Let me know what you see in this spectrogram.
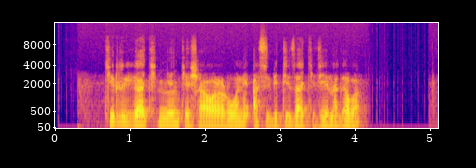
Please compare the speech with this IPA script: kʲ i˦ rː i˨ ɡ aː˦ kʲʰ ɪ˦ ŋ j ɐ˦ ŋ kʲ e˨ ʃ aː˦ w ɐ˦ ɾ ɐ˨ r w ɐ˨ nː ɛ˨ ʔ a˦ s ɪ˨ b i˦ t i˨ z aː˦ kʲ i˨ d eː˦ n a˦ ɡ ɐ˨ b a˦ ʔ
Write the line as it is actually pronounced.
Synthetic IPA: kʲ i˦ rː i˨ ɡ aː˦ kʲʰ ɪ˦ ɲ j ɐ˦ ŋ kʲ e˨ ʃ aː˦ w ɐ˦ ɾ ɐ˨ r w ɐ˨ n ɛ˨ ʔ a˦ s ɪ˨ b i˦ t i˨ z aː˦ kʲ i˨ d͡ʒ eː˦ n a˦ ɡ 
